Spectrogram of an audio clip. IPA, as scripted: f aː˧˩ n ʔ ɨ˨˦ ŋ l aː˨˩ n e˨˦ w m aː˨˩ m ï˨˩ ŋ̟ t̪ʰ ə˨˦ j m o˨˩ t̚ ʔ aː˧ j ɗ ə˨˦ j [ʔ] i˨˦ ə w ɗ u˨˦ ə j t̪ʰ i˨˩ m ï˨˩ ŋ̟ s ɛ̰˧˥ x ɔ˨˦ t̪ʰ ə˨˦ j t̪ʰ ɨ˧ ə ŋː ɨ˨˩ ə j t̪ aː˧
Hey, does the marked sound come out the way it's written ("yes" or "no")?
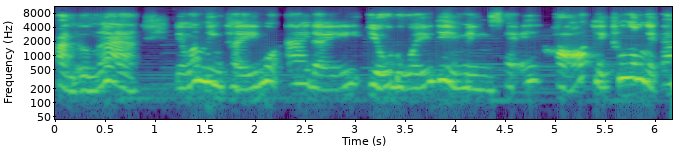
yes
